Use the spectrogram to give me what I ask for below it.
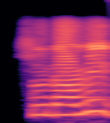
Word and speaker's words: tsunami: सुनामी का जो ये टी लेटर फर्स्ट है इंग्लिश में ये साइलेंट रहता है।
